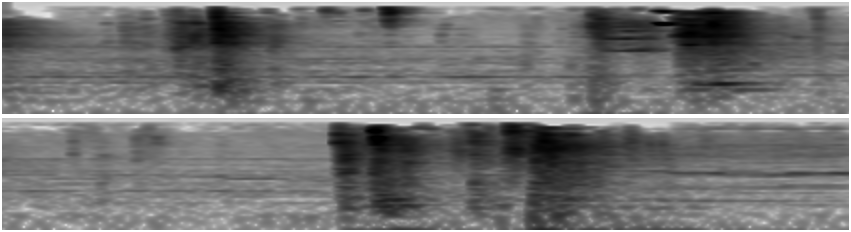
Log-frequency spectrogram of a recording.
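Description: A house key, taken from a jeans pocket, scrapes and turns in an apartment door lock, followed by a few dull thunks and clicks as the latch releases and the door swings open, with no one speaking.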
